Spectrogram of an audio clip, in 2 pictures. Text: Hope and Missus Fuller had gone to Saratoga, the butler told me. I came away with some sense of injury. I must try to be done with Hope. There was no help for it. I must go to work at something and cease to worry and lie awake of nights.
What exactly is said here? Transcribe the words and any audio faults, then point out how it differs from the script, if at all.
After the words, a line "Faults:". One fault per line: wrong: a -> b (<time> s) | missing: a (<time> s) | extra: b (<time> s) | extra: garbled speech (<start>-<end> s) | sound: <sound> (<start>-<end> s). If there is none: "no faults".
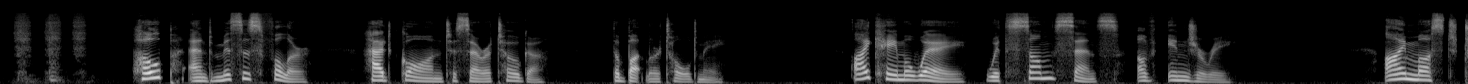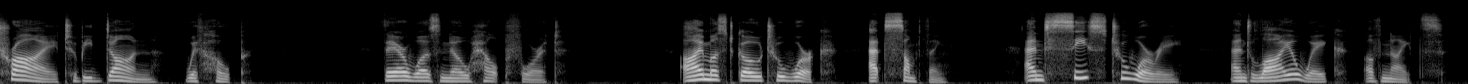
Hope and Missus Fuller had gone to Saratoga, the butler told me. I came away with some sense of injury. I must try to be done with Hope. There was no help for it. I must go to work at something and cease to worry and lie awake of nights.
Faults:
sound: sniff (0.1-1.0 s)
